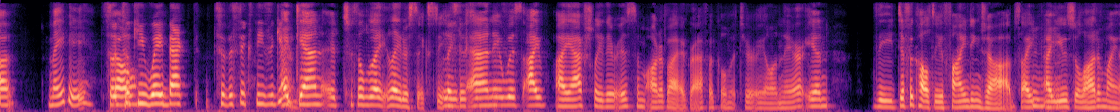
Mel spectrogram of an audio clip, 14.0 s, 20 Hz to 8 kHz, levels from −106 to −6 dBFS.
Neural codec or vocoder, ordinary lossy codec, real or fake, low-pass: codec, 24 kHz, 3.1 kbps, DualCodec; AAC, 48 kbps; fake; 7.2 kHz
